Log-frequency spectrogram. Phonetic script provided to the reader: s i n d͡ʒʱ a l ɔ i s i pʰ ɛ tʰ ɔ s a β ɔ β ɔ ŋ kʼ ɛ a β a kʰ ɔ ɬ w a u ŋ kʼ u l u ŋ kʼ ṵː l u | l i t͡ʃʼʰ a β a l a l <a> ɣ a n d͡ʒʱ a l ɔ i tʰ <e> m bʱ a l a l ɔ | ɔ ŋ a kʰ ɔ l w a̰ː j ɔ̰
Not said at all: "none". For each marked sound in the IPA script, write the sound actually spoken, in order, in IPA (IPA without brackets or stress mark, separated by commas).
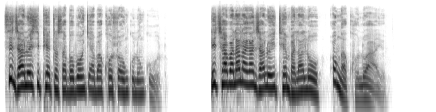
a, ɛ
